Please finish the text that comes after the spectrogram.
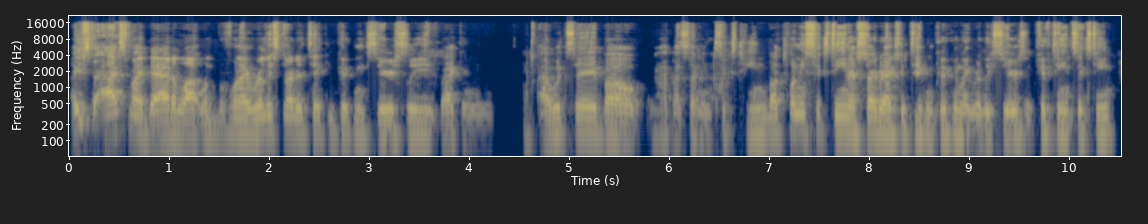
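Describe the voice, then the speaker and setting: A man from Barbados, chatting casually as a chef guest in a relaxed, rambling way. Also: medium pitch, fast. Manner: relaxed, rambling, many "you know" fillers. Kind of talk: casual interview chat.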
